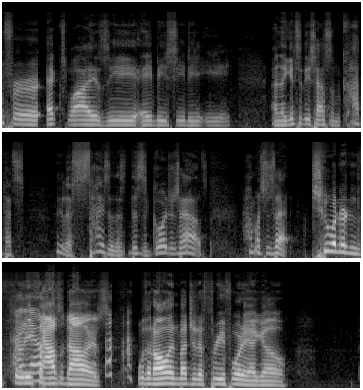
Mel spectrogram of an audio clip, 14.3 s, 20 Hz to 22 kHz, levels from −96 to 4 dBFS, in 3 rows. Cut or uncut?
cut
